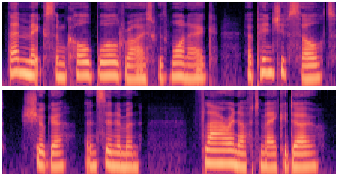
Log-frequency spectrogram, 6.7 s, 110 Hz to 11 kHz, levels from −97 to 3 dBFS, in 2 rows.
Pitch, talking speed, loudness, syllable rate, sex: 190 Hz, 200 wpm, -19 LUFS, 5.2 syllables/s, female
